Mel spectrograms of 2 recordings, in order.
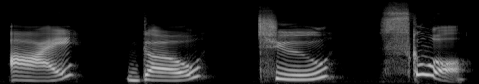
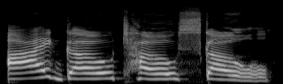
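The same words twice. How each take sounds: First: Go has a long O; to has oo. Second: Both go and to have a long O. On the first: The speaker calls it right. "In go, the O makes the long O sound. But in to, the O makes the oo sound" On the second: The speaker calls it wrong. "reading it with the long O sound"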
